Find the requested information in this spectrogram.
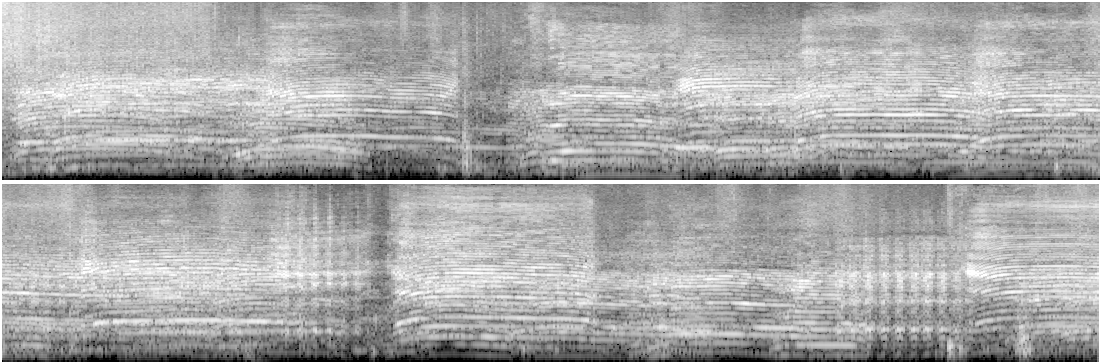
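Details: Corriedale sheep on a Canadian farm, many animals bleating at once in a loud continuous chorus of wavering, overlapping calls that pulse and rise throughout.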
